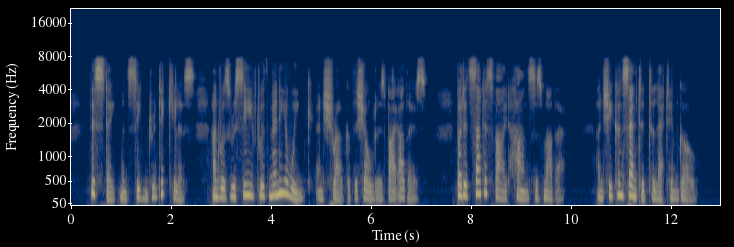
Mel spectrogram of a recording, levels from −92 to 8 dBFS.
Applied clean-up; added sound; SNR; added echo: none; none; none; none.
